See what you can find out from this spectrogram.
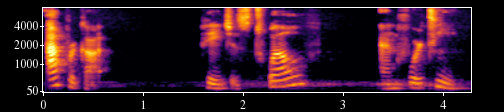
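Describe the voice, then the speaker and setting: Slow, expressive woman reading to children. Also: lowish voice, a little hiss or hum. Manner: deliberate, instructional, poses questions to young listeners. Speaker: read-aloud narrator of a children's educational book. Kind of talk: scripted read-along narration for young children.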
